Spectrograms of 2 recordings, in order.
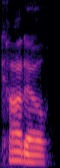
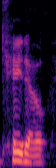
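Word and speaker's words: Kato: Number one, Charles at Cato, and this is the first time that I've said it right. I've always said Cato, but you know, we're using their 11109 drives in our little ON18 engines.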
